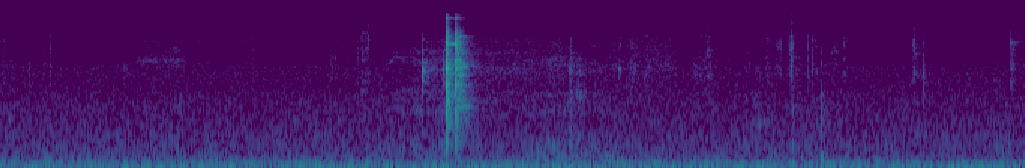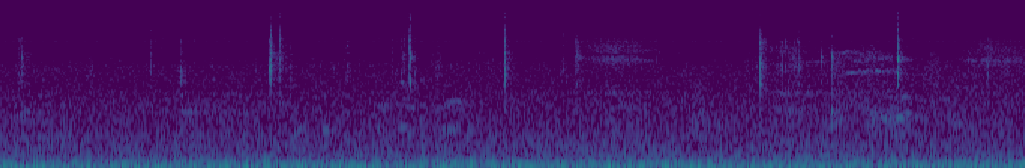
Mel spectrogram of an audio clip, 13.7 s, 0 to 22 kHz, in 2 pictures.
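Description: Small metal clicks and ticks from handling the brass cylinder of an American Lock 1100 series padlock with tweezers and a thin rod during reassembly, with one sharp, loud click about three seconds in.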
